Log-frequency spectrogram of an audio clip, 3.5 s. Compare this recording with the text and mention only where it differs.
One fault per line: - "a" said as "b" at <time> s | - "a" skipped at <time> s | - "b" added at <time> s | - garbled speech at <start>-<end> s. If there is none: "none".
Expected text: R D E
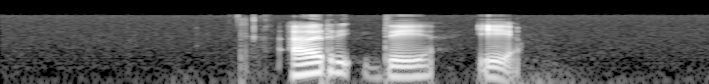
none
